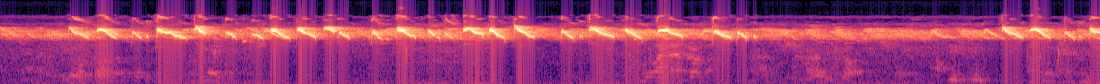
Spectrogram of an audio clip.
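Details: Many Oriental white-eyes chattering as a colony to make other birds sing more readily: a steady stream of high, rapid, downslurred chirps and twitters, several overlapping voices, with faint low background murmur.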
